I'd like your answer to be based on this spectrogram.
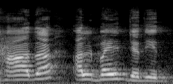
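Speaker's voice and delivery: ھذا البیت جدید said slowly, with a long ھذا; the teacher drills the new phrase for the class; slow Arabic model reading. Shown as a demonstration. Teacher drilling the Arabic phrase for students, slow and clear. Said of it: "ھذا کو add کر دیں گے".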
